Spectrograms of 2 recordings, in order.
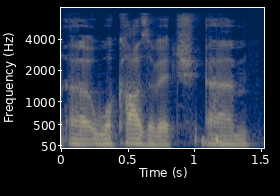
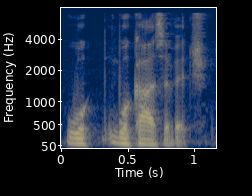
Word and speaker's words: Łukasiewicz: So anyway, but yeah, my approximation of how to pronounce this particular Polish name is Łukasiewicz.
